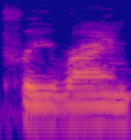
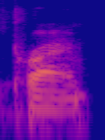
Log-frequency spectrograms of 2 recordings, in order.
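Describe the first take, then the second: First: The name is said as two syllables. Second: The name is said as one syllable. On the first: The speaker calls it wrong. "some people like to pronounce it Pre-Rhyme" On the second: The speaker calls it right. "but it's Prime"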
